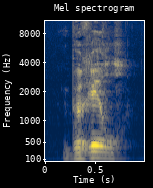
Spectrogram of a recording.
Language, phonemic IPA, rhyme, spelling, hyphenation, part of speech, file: Dutch, /bəˈrɪl/, -ɪl, beril, be‧ril, noun, Nl-beril.ogg
- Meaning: 1. beryl (gemstone) 2. beryl (substance)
